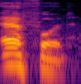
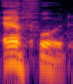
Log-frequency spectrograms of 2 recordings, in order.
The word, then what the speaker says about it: ephod: Pronouncing it the ancient Hebrew, the ephod, almost sound like effort, right? But ephod, right?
